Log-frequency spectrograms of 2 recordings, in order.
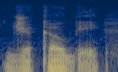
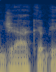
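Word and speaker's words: Derek Jacobi: and and As Americans we frequently mispronounce his name as Derek jacobe cuz that's what it looks like it's it's actually jackob and he was in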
